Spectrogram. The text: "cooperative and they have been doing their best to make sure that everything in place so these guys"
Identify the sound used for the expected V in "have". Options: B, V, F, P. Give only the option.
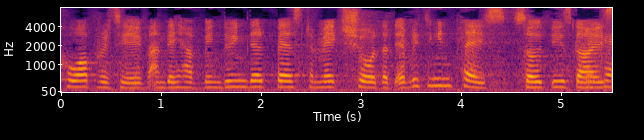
V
